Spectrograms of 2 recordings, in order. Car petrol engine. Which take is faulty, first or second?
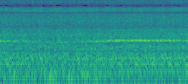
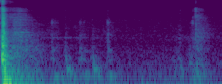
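second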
